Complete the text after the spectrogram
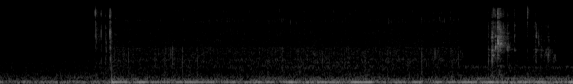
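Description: Noodles bubble and boil in a pot.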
